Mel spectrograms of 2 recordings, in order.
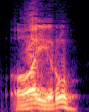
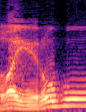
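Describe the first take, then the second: First: The word stops on a short final h. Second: The word ends in a drawn-out long u. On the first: The reciter pauses after this word. "Itu kalau kita waqaf" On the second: The reciter continues into the next words. "Hu itu dipanjangkan empat atau lima harakat"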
